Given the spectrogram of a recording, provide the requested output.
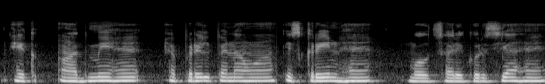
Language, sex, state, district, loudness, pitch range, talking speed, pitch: Hindi, male, Chhattisgarh, Balrampur, -15 LUFS, 160-170 Hz, 130 wpm, 165 Hz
